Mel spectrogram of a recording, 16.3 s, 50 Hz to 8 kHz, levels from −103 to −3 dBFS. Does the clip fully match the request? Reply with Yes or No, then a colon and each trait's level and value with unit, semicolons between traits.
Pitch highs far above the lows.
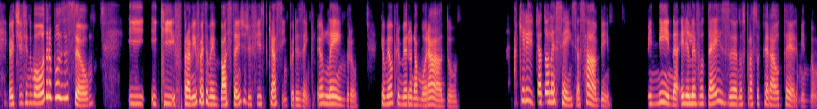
No: average, 3.9 semitones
